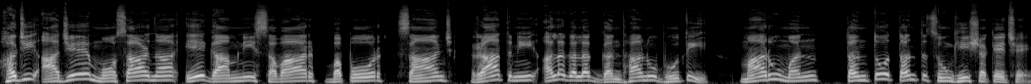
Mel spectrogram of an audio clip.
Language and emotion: Gujarati, neutral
